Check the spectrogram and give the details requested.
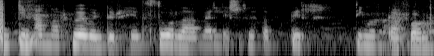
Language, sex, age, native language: Icelandic, female, 12, Icelandic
